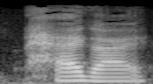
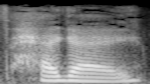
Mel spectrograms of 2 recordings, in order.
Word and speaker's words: Haggai: And the reason I'm zeroing in on Haggai, I'm actually mispronouncing his name, it's Haggai.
